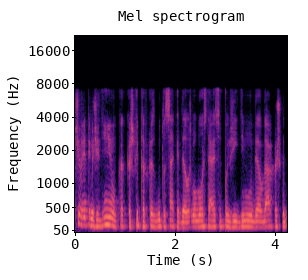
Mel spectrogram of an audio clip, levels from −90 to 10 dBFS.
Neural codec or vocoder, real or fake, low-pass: codec, 16 kHz, 1 kbps, X-Codec, HuBERT features, trained on general audio; fake; 7.2 kHz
